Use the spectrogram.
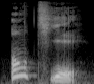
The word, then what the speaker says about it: entier: Entier. So remember I-E-R, I-E, okay? And then the T, tier, and the nasal before, en, entier.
